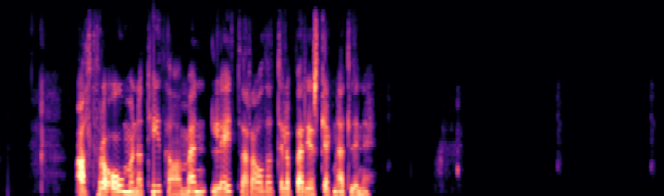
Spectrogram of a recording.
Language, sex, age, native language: Icelandic, female, 18-19, Icelandic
